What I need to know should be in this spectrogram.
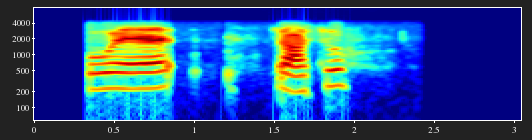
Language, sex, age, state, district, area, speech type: Dogri, female, 30-45, Jammu and Kashmir, Udhampur, rural, conversation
